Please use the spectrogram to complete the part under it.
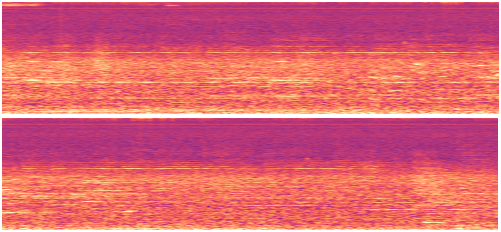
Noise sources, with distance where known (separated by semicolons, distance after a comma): music from an unclear source, far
